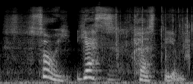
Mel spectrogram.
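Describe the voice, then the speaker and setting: A woman plays a flustered young daughter in a radio play. Her voice is high and very lively in pitch, nervously polite and placating as she makes halting excuses. There is clear noise on the track. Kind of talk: radio drama acting. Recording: noisy track with clicks.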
